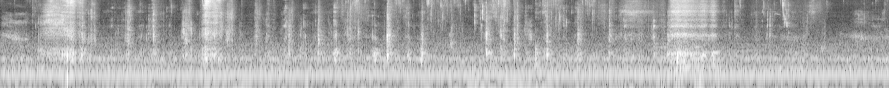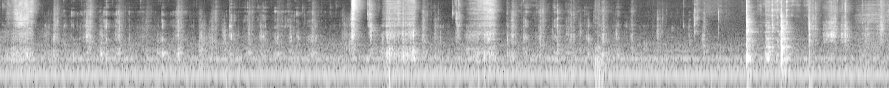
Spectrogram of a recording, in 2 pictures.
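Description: Chewing a big mouthful of vegetable bibimbap close to the microphone, with crunching of the crisp greens in irregular bursts.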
